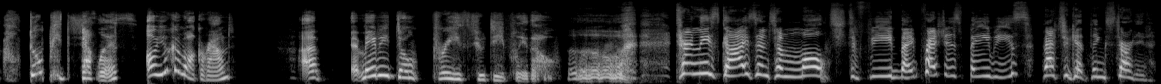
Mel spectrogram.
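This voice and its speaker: A girlish plant supervillain from a video game, pitched very high and swooping freely between chirpy delight and sulky threat. She is perky, odd and cheerfully menacing, and the recording is close and dry. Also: unhurried, no room sound, heavily acted. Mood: gleeful, menacing. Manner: cutesy, playful, swinging from chirpy excitement to sulky menace. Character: childlike plant-girl supervillain, perky, eccentric, gleefully menacing. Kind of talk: video game character voice lines.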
